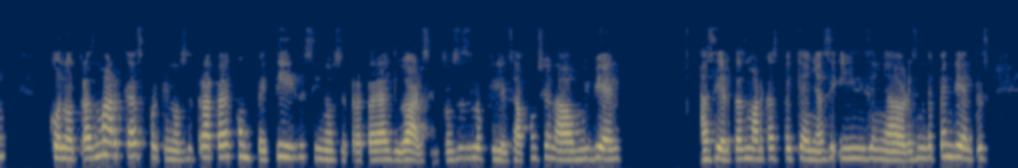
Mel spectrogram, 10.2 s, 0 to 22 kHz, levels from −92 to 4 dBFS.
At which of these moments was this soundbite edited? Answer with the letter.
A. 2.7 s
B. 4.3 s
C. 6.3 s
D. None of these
D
